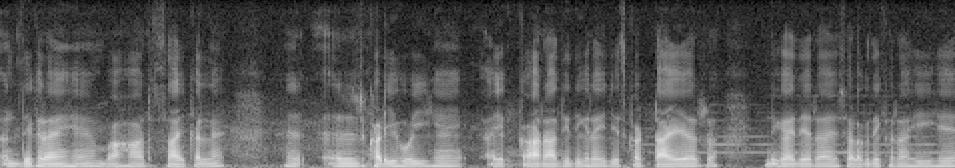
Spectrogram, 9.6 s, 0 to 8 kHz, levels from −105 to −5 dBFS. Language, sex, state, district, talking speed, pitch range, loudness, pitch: Hindi, male, Chhattisgarh, Bilaspur, 155 wpm, 105-115 Hz, -22 LUFS, 110 Hz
